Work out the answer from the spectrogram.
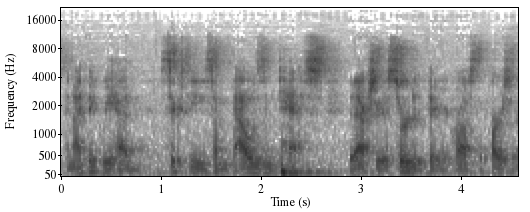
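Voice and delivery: normal talking voice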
